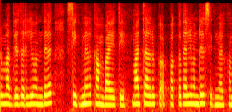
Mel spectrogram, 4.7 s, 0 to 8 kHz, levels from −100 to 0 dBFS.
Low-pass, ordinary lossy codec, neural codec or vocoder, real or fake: 7.2 kHz; none; codec, 16 kHz in and 24 kHz out, 0.6 kbps, FocalCodec, streaming, 2048 codes; fake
